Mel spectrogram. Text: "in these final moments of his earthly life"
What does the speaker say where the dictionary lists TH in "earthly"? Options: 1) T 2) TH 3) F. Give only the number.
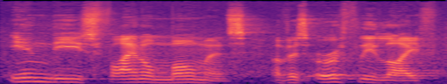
2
